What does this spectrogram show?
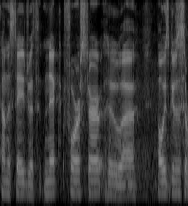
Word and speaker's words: Forster: You say Forrester like you spell his name wrong. It's Forster. Forster, like he's forcing us into that interview. No. S, not a C.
